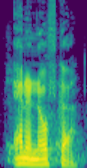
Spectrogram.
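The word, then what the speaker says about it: Antonovka: Help me pronounce it, Anavasta. It's a Russian rootstock. – Ananovka.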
